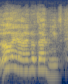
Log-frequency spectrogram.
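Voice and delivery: high-pitched, knowing reply; retold eager realization. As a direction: act out someone suddenly catching on. Acting out Christ's excited reply.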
